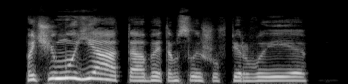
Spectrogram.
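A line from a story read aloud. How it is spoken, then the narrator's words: Roared. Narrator (Russian): взревел Степан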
